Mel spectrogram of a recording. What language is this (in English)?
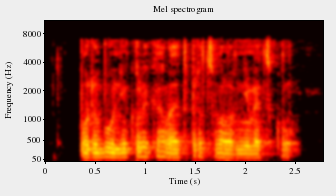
Czech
